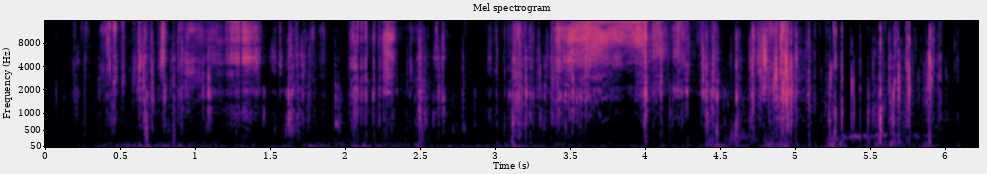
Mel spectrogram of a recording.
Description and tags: opening nuts
Opening a bag with nuts.
bag, nuts, open, opening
